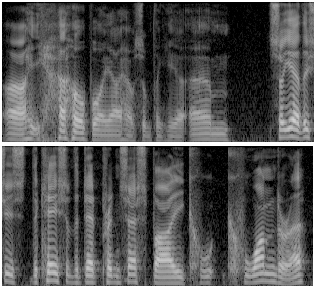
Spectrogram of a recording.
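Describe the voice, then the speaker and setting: A man with a medium-pitched voice chats as a podcast co-host. His delivery is casual and a bit halting, and the sound is dry and close with no real echo.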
